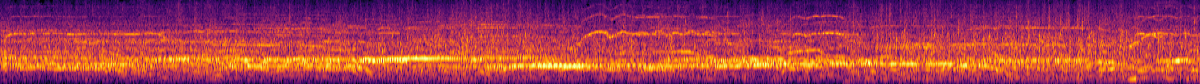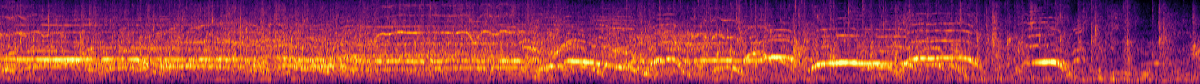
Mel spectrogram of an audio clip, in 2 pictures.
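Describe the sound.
An audience applauds loudly to welcome three guests onto the show. The clapping is dense and sustained for the whole stretch, mixed with cheers, whoops and shouting voices.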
